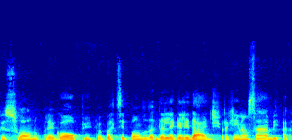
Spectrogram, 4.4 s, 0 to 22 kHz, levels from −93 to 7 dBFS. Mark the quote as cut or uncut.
cut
